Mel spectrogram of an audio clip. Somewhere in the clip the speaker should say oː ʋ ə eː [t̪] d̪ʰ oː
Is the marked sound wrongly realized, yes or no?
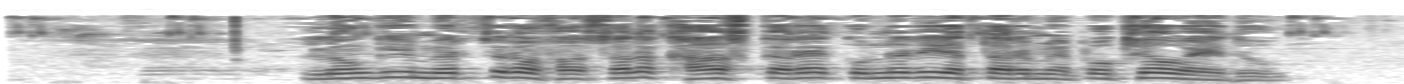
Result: yes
